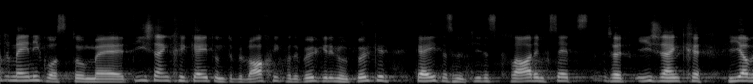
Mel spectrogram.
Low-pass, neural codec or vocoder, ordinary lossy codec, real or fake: 10.8 kHz; codec, 24 kHz, 1.2 kbps, DualCodec; none; fake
